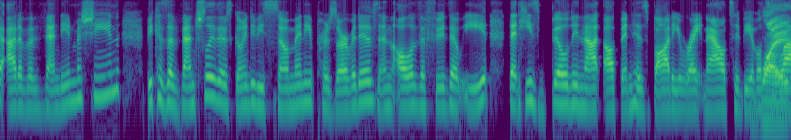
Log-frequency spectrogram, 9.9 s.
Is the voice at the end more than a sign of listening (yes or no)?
no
